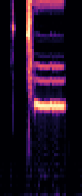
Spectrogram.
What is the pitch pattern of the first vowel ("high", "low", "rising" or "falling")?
high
